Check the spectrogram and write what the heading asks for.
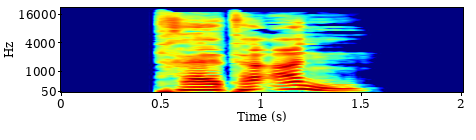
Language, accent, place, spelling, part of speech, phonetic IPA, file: German, Germany, Berlin, träte an, verb, [ˌtʁɛːtə ˈan], De-träte an.ogg
- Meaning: first/third-person singular subjunctive II of antreten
